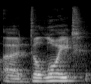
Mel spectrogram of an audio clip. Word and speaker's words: Deloitte: Meanwhile, Deloitte, as I understand the accounting firm is pronounced, has come out with their report yesterday, which was quite a bit different from BC Hydro's report.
